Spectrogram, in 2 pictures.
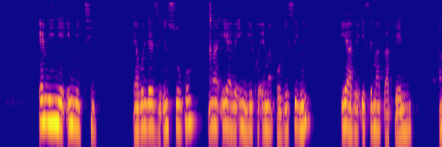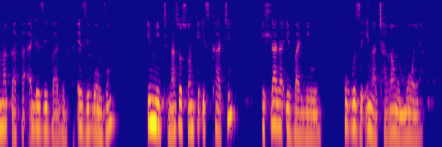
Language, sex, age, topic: North Ndebele, male, 36-49, health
